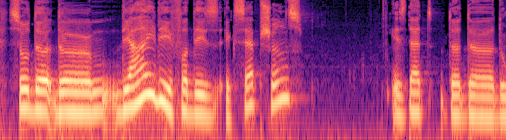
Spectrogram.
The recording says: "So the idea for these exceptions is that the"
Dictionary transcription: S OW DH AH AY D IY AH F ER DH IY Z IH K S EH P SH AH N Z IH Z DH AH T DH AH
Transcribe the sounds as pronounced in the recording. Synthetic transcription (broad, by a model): S OW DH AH AY D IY F ER DH IY Z IH K S EH P SH AH N Z IH Z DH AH T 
